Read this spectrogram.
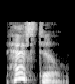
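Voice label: "pastil", British English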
